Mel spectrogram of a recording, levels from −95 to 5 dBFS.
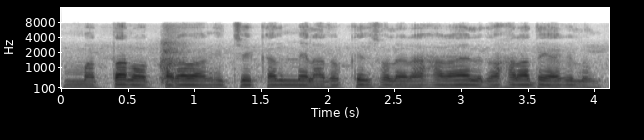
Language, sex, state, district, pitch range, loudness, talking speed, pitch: Chakma, male, Tripura, Unakoti, 100-105 Hz, -17 LUFS, 175 wpm, 100 Hz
